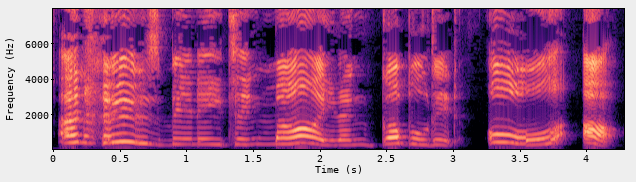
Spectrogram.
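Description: A woman voicing a tearful little baby bear from a storybook, squeaky and whiny. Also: slow, fairly bright tone, heavily acted.

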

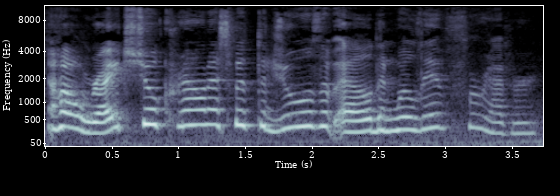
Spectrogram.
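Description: Rich: A sullen teenage gunslinger, speaking grimly with a dry, sardonic bite, as a woman reads him aloud. His voice sits fairly high. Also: lively intonation, normal speed, slight background noise. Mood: bitter.

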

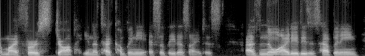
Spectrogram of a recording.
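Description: A young man from Hong Kong, answering interview questions with many pauses, fillers and restarts. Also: lowish voice, no room sound. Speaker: guest, venture capital investor.

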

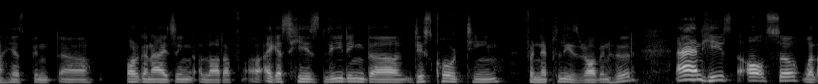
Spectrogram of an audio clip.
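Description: A man hosting a podcast interview, introducing his guest in a hesitant way with many pauses. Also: medium pitch, no echo. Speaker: podcast host.

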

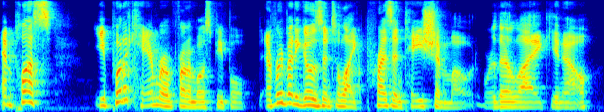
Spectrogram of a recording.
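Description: A man co-hosting a podcast, chatting in an easygoing, agreeable way into a voice mic on a boom arm. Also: lively intonation, fast talker, pushed and bright. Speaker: podcast co-host. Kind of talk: casual podcast chat.

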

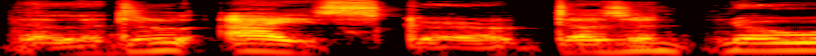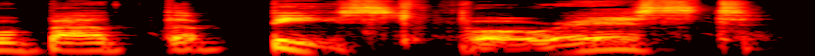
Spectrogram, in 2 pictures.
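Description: A man voicing a sinister commander in an audiobook, coarse and breathy, speaking slowly with quiet, cold derision. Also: lowish voice, full character voice. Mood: mocking, threatening. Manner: slow, drawling, quiet and derisive. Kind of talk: audiobook character voice.

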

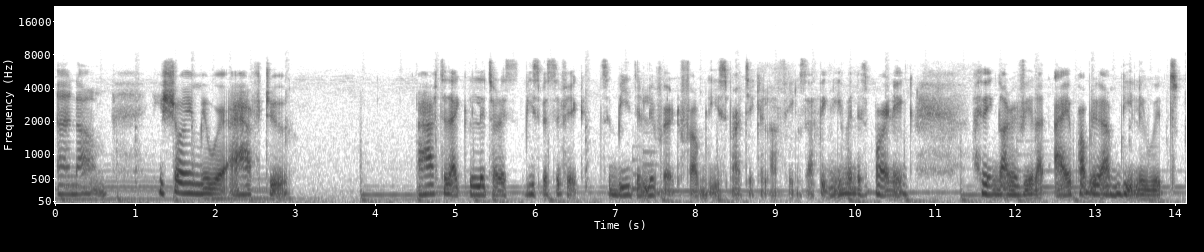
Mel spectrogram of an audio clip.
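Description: Jamaican woman, low and croaky, preaching in an informal, rambling style over background music. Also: flat delivery, normal speed, darkish tone. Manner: earnest, rambling, with frequent fillers. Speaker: devotional speaker. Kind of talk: informal devotional talk. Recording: dull lo-fi recording with music behind.

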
